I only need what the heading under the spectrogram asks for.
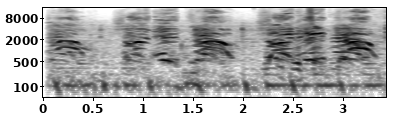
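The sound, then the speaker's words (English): A large crowd of protesters chants "shut it down" in loud, rhythmic bursts, many voices shouting together in repeated phrases with a steady low rumble underneath, continuous. “They're screaming, shut it down, shut it down, shut it down.”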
